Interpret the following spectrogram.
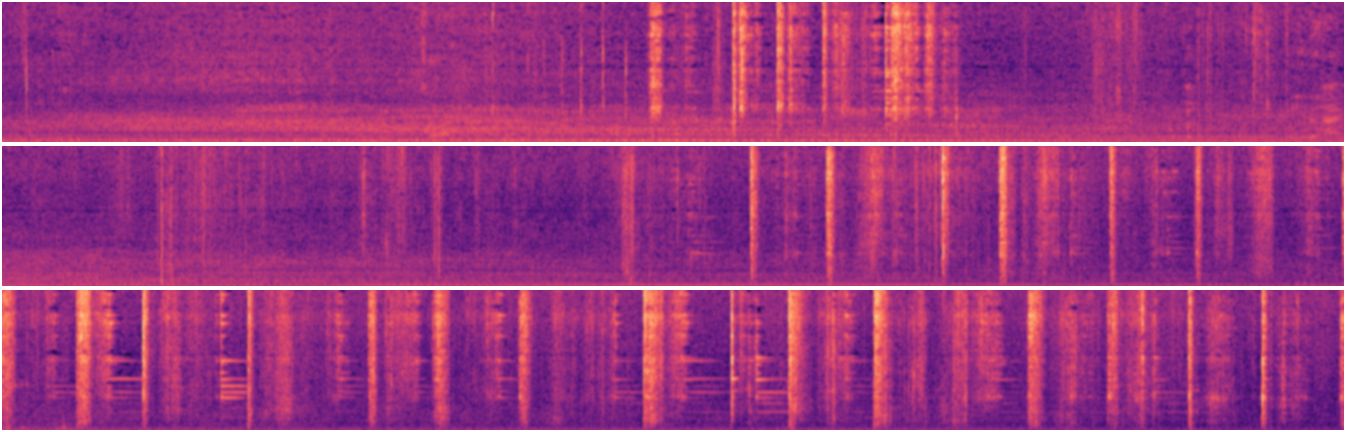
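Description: Steel shovel digging and scraping through dry, rocky soil, with loose stones clicking and clinking against the blade and each other; the clicks grow more frequent in the second half. A steady low hum fades out over the first twenty seconds or so.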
